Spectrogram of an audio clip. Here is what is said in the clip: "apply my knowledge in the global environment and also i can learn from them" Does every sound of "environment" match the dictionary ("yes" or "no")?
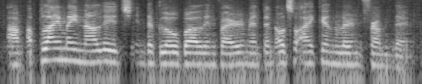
yes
